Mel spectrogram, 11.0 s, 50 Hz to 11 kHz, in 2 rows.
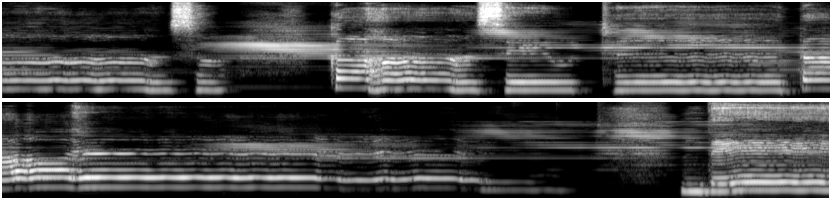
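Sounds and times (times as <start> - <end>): woman singing: 0.0 - 1.6, 2.2 - 11.0.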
